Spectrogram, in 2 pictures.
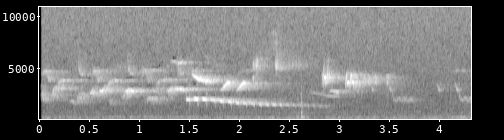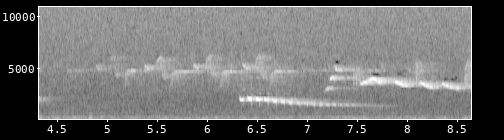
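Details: Ruddy kingfisher (Halcyon coromanda), heard but not seen in Hiroshima, Japan, on 28 May 2021, giving two slow, descending rolling trills about five seconds apart, with thin high chirps from other birds throughout.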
